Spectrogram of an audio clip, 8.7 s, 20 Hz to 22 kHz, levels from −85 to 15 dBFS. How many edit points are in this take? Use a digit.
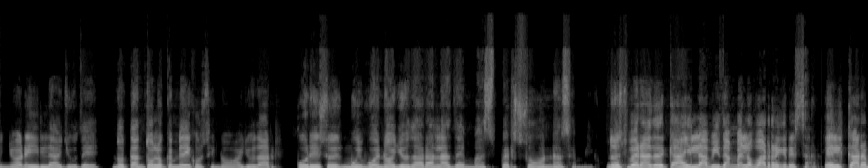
1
